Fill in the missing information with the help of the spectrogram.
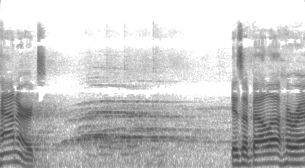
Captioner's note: audience applauding and cheering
